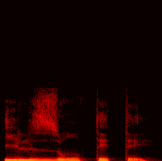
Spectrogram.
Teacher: You get first the liaison z and then you get the t.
